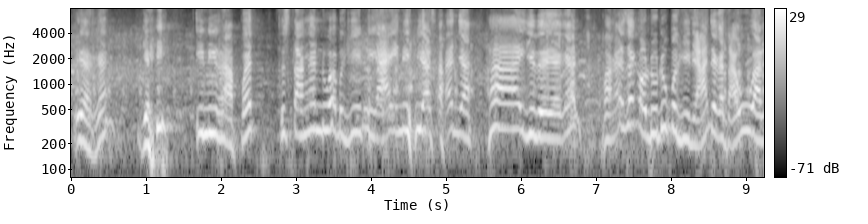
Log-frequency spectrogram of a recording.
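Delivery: loud, laughing sermon banter; loud comic preaching. Acted. Preacher joking loudly to the congregation, laughing. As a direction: play it big for the congregation, laughing.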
